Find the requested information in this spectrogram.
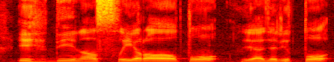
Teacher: Ihdinasi, seperti ihdinasirato. To juga termasuk huruf isti'la, maka sebagian lidahnya itu naik ke langit-langit. Hasilnya jadi ihdinasirato, ya, jadi to, ya, tebal seperti itu.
